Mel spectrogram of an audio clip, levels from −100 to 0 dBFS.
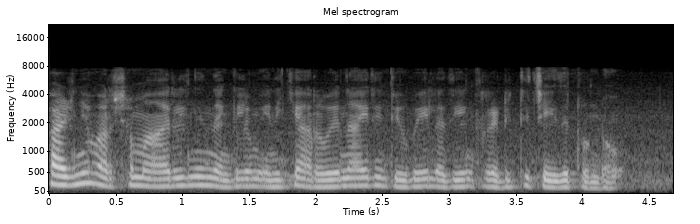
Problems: background sounds at intervals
